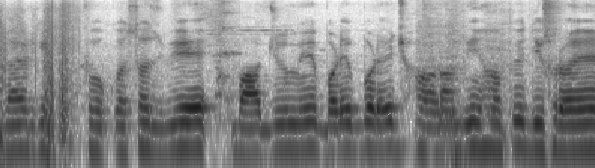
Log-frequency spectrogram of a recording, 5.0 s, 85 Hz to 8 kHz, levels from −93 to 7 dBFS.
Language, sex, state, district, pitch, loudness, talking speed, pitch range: Hindi, male, Haryana, Jhajjar, 140 Hz, -17 LUFS, 180 wpm, 135-145 Hz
